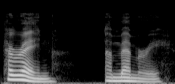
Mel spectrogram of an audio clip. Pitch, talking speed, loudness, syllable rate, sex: 155 Hz, 105 wpm, -16 LUFS, 4.6 syllables/s, female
